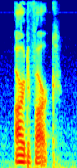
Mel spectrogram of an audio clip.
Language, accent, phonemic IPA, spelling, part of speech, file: English, US, /ˈɑɹd.vɑɹk/, aardvark, noun, En-us-aardvark.ogg
- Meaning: The nocturnal, insectivorous, burrowing mammal Orycteropus afer, of the order Tubulidentata and somewhat resembling a pig. Common in some parts of sub-Saharan Africa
